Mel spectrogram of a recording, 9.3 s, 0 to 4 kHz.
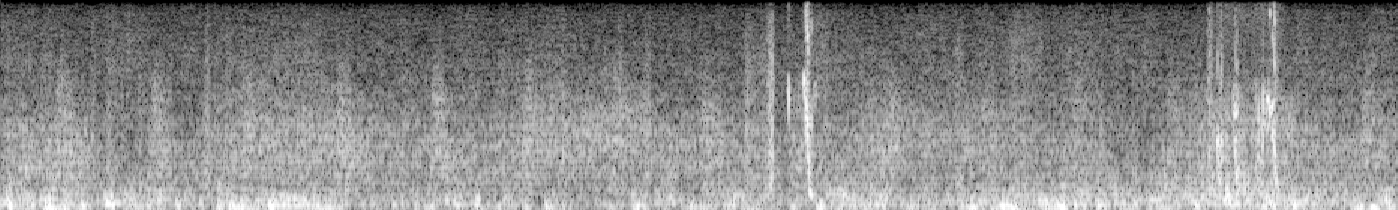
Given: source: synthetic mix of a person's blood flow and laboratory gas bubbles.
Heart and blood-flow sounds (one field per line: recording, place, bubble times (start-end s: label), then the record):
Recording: Doppler ultrasound of blood flow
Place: subclavian vein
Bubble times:
5.23-5.29 s: bubbles
5.33-5.46 s: bubbles
8.03-8.60 s: bubbles
From the record:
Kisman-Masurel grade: 222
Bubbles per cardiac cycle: several, 3 to 8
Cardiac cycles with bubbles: 10 to 50%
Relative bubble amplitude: moderate (0.250 to 0.450)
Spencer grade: 2 (many but less than half of the cardiac periods contain bubble signals, singularly or in groups)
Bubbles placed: anywhere in the cardiac cycle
